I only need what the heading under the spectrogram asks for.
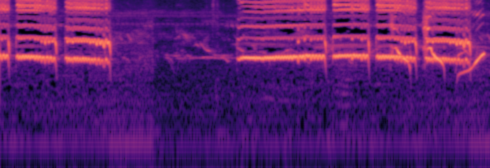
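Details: Black-throated Laughingthrush singing a forest-type song of loud, ringing whistled notes about half a second long in quick bursts; a soft, low trilling from the female fills a brief pause midway.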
